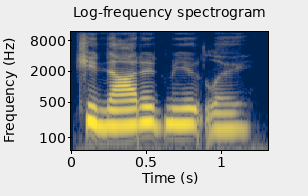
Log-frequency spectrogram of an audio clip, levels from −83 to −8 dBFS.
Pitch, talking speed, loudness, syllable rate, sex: 175 Hz, 135 wpm, -15 LUFS, 5.2 syllables/s, female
